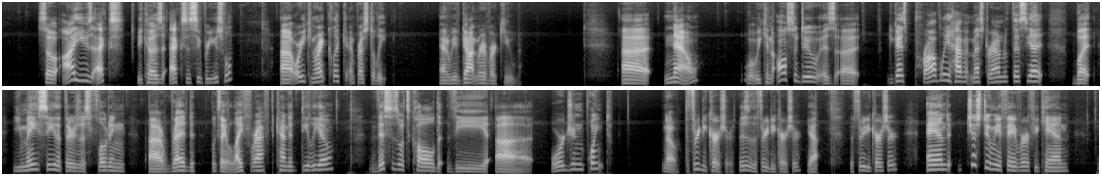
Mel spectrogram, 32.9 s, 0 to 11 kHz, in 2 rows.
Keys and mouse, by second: 1.1-1.4 middle drag, 1.9 x, 4.3-5.7 right drag, 6.6-7.7 middle drag, 10.8-11.3 right drag, 11.6 drag, 12.7 shift+right click, 13.4-15.8 middle drag, 17.0-18.3 shift+right drag, 19.2-20.9 shift+right drag, 21.1-25.4 shift+right drag, 27.1 shift+right click, 29.3-30.6 middle drag, 32.7 shift+a.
